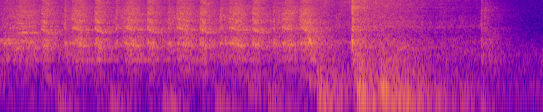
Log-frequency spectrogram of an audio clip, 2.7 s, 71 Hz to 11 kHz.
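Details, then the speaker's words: Carbureted Hawk 250 Chinese motorcycle, crashed and sitting a year, spark confirmed at plug: quick rhythmic cranking chugs, then a brief stronger burst as it nearly fires and dies; choke being on is suspected as why it wouldn't run. "Let's try to start it just one more time. Whoa."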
